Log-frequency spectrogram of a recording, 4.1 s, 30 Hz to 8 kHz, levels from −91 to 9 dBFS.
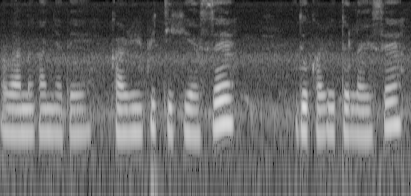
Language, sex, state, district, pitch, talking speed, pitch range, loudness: Nagamese, female, Nagaland, Dimapur, 180 Hz, 130 wpm, 180-195 Hz, -17 LUFS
